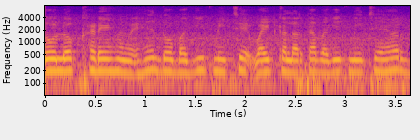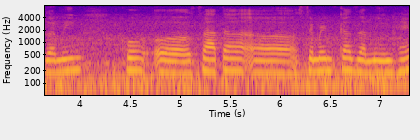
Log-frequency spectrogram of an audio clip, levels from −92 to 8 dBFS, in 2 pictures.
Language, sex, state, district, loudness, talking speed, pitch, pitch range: Hindi, female, Odisha, Sambalpur, -14 LUFS, 190 wpm, 190 Hz, 180-200 Hz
